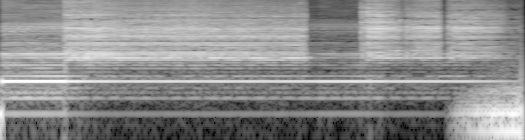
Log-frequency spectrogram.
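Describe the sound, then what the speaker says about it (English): A dental model trimmer hums with a steady motor buzz while grinding down a plaster model, running continuously at close range before spinning down at the end. "After I put the model through the trimmers"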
